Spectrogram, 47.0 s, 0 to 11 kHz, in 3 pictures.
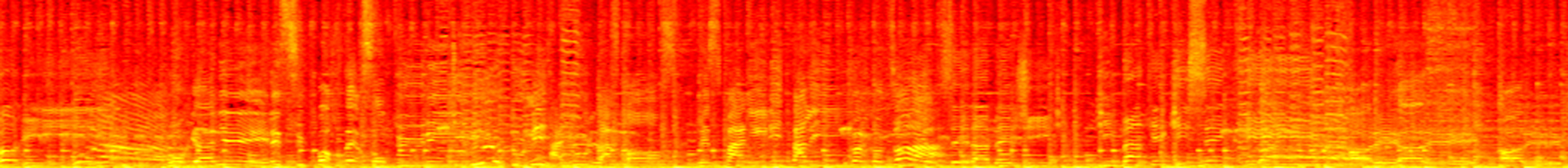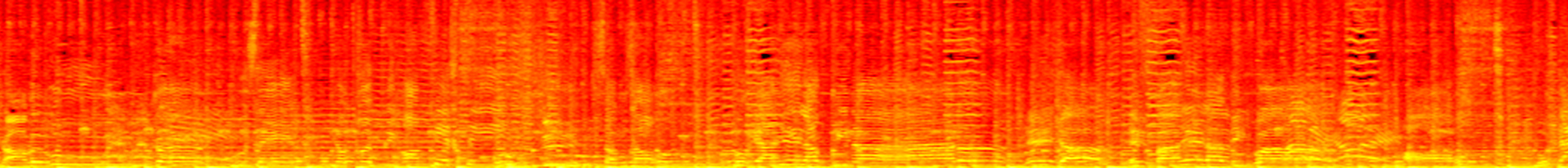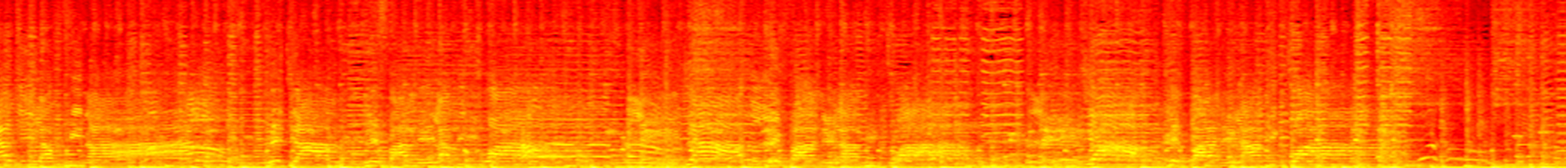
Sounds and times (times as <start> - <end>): Music: 0.0 - 47.0.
